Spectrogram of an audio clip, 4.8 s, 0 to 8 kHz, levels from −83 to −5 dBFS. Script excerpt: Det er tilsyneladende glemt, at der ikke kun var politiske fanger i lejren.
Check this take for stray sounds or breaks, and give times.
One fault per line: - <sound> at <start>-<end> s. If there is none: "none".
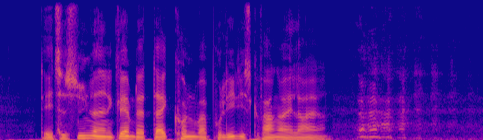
- laugh at 3.5-4.8 s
